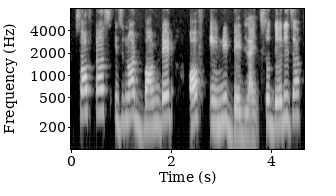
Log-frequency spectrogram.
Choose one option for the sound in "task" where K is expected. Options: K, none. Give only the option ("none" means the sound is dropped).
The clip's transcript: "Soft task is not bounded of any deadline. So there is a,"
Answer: none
